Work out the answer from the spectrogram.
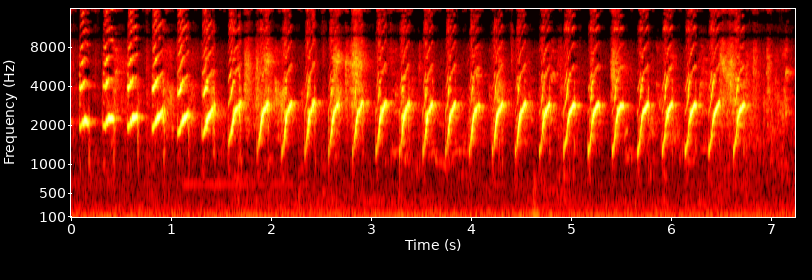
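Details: A male cockatiel sings to a new female in his cage: an unbroken series of about twenty-five quick chirps, starting as flat whistles and turning into sharper down-slurred notes.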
